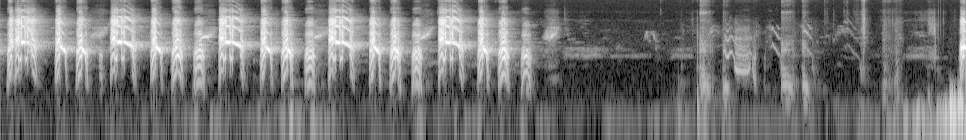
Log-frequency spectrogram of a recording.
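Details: Partridge (desi teetar) in a fast, rhythmic series of rasping, squawky notes, grouped in triplets and repeated for about four seconds, followed by near silence and a few soft faint sounds.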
